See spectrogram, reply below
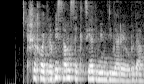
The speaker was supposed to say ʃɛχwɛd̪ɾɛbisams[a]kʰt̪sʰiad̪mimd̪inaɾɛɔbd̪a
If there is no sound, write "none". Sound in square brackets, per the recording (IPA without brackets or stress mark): ɛ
